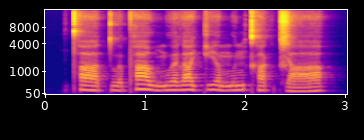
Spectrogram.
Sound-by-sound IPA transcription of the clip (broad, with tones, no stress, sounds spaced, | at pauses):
t̪ʰ aː˧˩ t̚ t̪ u˩˧ ə̯ pʰ aː˥˨ w m u˧ ə̯ l a˥˨ j k i˥˨ ə̯ m u˧˥ n kʰ a˧˥ k̚ t͡ɕ aː˩˧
